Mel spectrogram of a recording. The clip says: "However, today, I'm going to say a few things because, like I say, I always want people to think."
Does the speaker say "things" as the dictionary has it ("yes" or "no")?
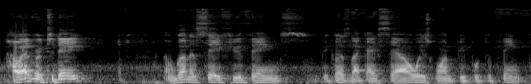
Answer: yes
